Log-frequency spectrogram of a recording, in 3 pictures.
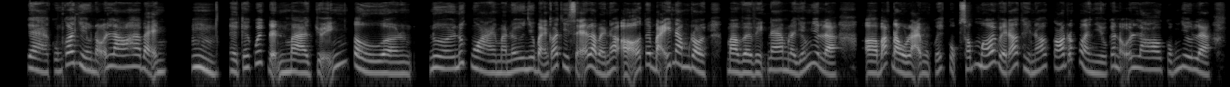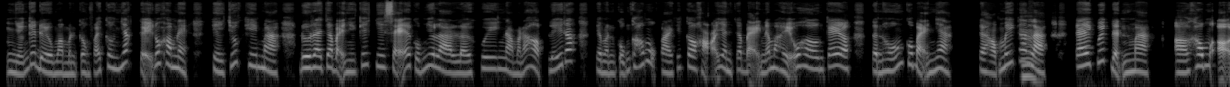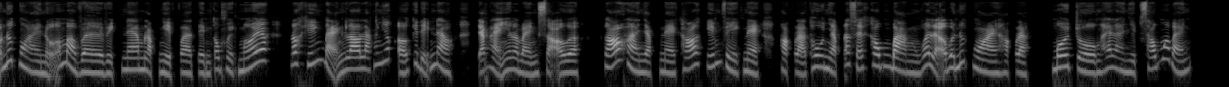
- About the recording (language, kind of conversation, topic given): Vietnamese, advice, Làm thế nào để vượt qua nỗi sợ khi phải đưa ra những quyết định lớn trong đời?
- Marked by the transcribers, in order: other background noise; tapping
